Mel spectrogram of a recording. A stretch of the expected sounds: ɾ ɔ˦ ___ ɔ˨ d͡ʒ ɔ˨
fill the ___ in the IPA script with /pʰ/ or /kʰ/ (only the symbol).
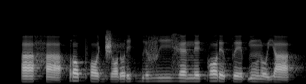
pʰ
